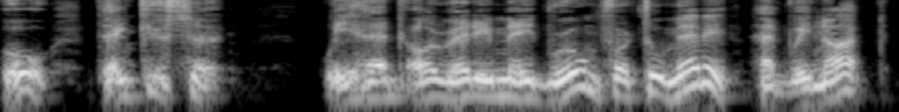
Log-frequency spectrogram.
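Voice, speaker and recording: A man's voice: medium pitch, sing-song, normal speed, darkish tone, husky, no echo, studio quality, pitched above the performer's own voice, heavily acted. A man narrating an audiobook voices a deferential male flight steward who is overly polite and apologetic. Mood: polite, anxious.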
